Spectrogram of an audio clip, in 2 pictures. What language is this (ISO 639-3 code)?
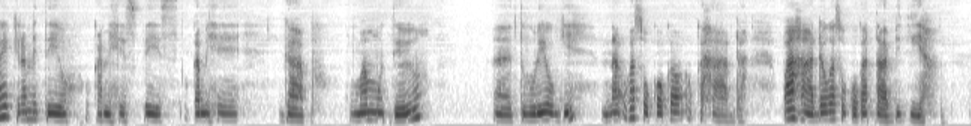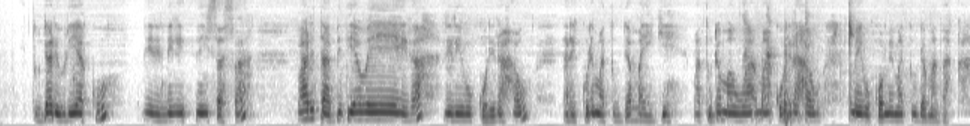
kik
